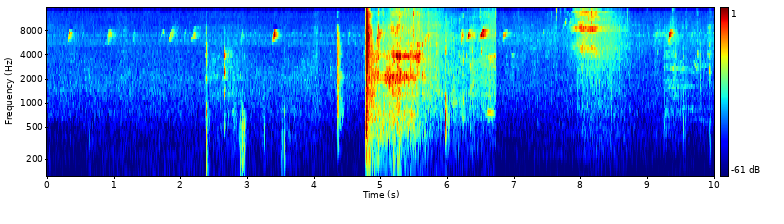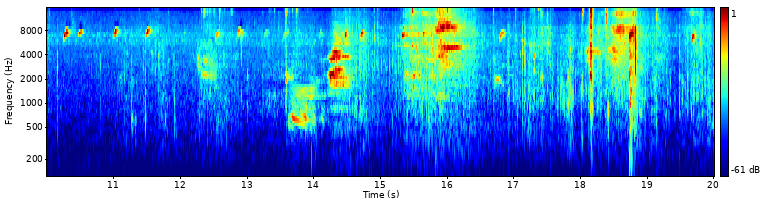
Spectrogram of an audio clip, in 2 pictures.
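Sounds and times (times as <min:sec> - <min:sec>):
skate wheels rolling on concrete: 0:02.4 - 0:06.8, 0:07.9 - 0:20.0
inline skates landing on concrete: 0:04.4 - 0:06.1.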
